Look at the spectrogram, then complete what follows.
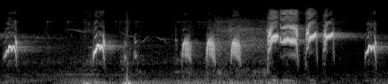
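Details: Black-crested bulbul giving spaced, short slurred chirps, then a quicker cluster of higher bright notes, with faint low thumps in the background.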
